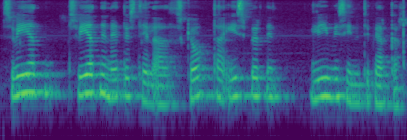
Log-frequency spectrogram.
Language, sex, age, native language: Icelandic, female, 50-59, Icelandic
